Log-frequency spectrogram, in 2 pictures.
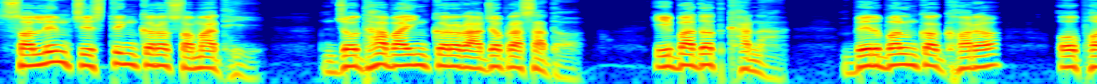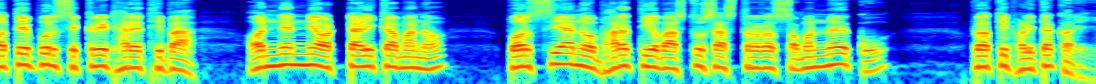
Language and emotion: Odia, neutral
